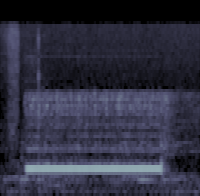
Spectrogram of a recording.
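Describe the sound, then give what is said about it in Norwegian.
A single steady telephone tone sounds while a call is placed to a relative. It is one even, mid-pitched tone that holds for about a second and a half, then stops, with quiet background on either side. “Vi prøver å ringe ham.”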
